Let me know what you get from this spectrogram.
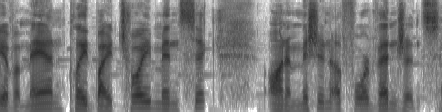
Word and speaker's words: Choi Min-sik: I think his name is pronounced Choi Min-sik.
